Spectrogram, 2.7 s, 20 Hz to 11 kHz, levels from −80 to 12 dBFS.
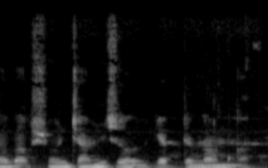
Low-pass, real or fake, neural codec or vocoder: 9.9 kHz; real; none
